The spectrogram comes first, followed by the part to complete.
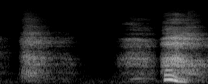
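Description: A man's heavy breaths out, twice, then a voiced sigh falling in pitch near the end: an exasperated sigh.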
